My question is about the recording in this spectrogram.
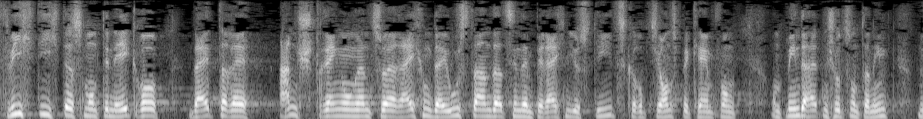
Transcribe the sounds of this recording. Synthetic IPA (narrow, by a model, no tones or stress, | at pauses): tv̥ɪçtɪçd̥asmɔnteneːɡʁo | vaɪtəʁə | ʔanʃtʁ̥ɛŋʊŋənt͡suːɐɛɐʁaɪçʊŋdeːɐeːuːstandaɐt͡sɪndeːnbəʁaɪçn̩jʊstiːt͡skʰɔʁ̞ʊp̚t͡sjoːnsb̥əkʰɛmfʊŋ | ʊntmɪndɐhaɪtn̩ʃʊt͡sʊntɐnɪmtnu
